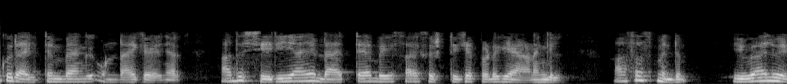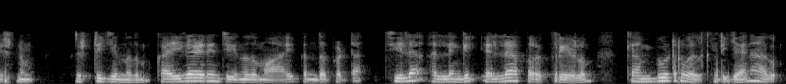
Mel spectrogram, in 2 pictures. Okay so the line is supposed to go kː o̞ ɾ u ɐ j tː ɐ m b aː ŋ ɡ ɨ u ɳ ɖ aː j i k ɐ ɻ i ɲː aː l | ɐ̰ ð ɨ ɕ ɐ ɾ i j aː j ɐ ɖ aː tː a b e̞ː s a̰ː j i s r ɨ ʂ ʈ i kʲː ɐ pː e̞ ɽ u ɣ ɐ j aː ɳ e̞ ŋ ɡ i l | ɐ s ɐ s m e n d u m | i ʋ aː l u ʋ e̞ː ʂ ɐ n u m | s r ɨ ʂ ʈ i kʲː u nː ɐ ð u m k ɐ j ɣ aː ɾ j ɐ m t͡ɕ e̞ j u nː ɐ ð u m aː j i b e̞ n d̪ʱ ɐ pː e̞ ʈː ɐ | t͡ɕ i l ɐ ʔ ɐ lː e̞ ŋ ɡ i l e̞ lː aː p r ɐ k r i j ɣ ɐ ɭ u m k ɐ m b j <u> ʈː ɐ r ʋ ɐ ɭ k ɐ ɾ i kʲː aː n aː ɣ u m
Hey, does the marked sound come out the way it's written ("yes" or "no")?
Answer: no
